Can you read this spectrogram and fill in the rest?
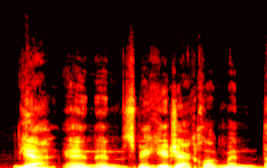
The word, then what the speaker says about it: Klugman: It's Klugman, yeah.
